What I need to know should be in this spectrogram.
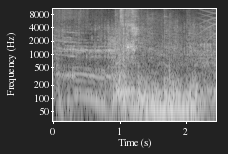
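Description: Electric crackling bursts from a shocked machine.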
